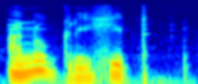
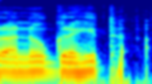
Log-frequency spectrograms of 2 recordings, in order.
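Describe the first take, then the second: First: The second syllable is said as 'gri'. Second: The second syllable is said as 'gra'. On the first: The speaker calls it right. "क्या होता है, अनुगृहीत" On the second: The speaker calls it wrong. "अनुग्रहित हम ऐसे बोल देते हैं"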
